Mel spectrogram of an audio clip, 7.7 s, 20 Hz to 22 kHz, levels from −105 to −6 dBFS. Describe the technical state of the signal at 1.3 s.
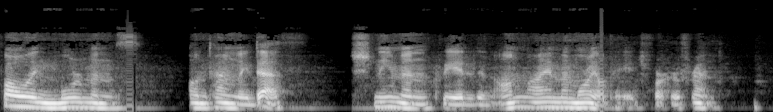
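At 1.3 s a corrupt frame decoded fault runs from 1.26 to 1.36 s: damaged bits misplace energy across a few frames, giving a brief chirpy burst, visible as a stray spectral smear.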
